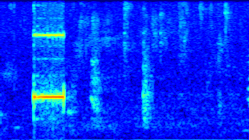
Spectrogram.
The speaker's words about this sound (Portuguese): Você só será tarifado após o sinal.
